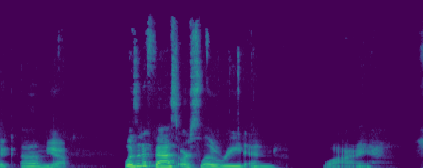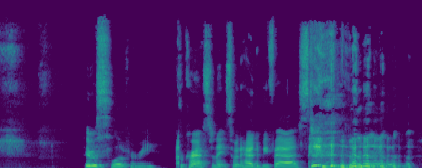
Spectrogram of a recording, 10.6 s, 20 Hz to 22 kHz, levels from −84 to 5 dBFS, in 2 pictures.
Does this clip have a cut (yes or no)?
yes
